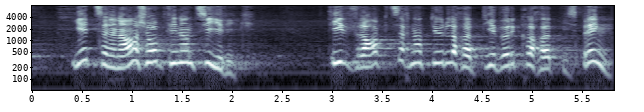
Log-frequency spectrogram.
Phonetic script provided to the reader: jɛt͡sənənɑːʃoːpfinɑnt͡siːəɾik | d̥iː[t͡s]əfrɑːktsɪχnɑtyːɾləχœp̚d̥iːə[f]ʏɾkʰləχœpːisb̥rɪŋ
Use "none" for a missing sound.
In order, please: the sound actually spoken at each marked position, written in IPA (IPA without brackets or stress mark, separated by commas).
none, v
